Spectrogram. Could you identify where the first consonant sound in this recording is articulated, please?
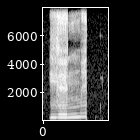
palatal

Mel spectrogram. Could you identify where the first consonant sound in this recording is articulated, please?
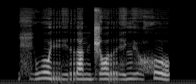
velar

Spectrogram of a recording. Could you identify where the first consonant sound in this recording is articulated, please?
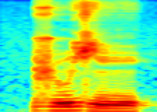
retroflex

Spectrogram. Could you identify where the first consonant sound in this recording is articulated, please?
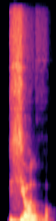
alveolar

